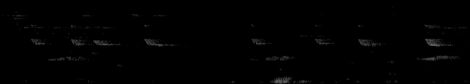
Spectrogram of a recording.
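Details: An Indian palm squirrel calls from a tree with sharp, high-pitched chirps in quick bursts, about twice a second, a cat below; it is calling because it has seen something.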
